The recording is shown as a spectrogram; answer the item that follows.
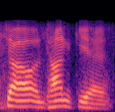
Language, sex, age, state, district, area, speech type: Hindi, male, 60+, Uttar Pradesh, Mau, urban, conversation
